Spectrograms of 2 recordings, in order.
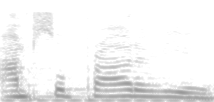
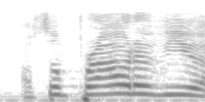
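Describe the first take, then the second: First: Quiet and tender; tender whisper-soft praise. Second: Louder and higher, bursting with pride; emphatic praise. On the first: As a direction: hush it to a crying child. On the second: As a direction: lift it with joy. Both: Retold or imitated. Father comforting crying son.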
